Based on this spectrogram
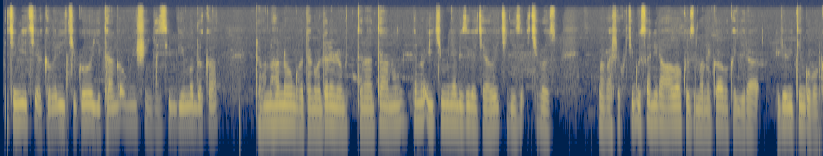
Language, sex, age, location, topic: Kinyarwanda, female, 18-24, Kigali, finance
